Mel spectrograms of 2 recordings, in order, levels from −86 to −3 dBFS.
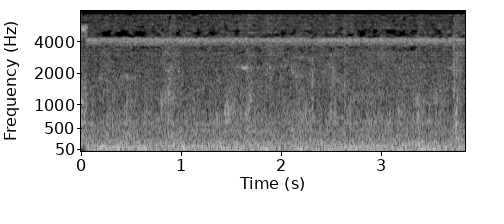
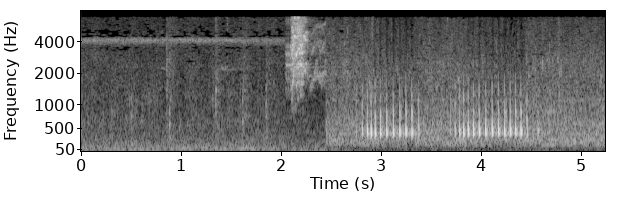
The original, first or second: second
